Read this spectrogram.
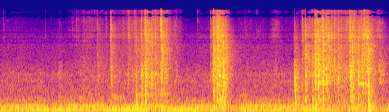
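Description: Paper tears from a wall.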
